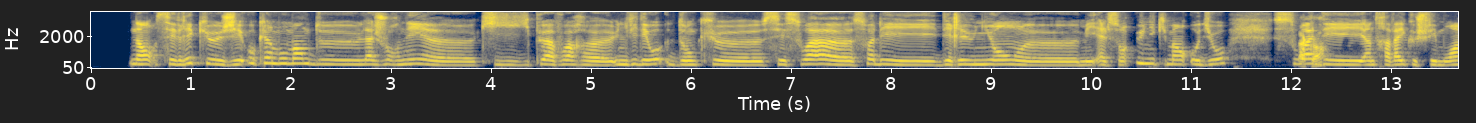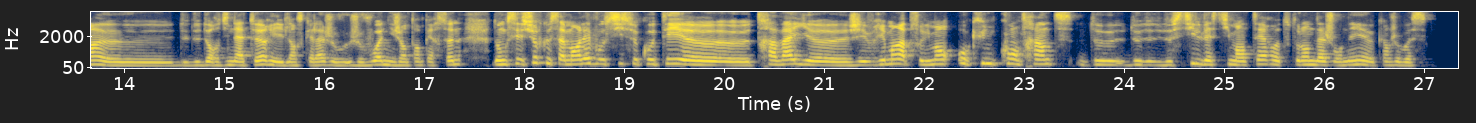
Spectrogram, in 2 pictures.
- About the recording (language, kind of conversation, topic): French, podcast, Comment choisis-tu entre confort et élégance le matin ?
- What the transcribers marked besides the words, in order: tapping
